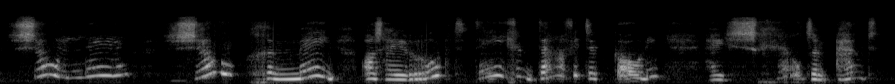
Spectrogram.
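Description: A woman telling a Bible story expressively, swinging from emphatic to hushed. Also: high-pitched, sing-song, extremely slow.

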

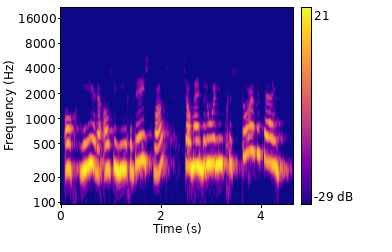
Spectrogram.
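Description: A woman's voice: high-pitched, slow, phone-quality sound, pitched above the performer's own voice. A woman voicing a grieving, faithful young woman who pleads tearfully in a children's story. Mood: pleading.

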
